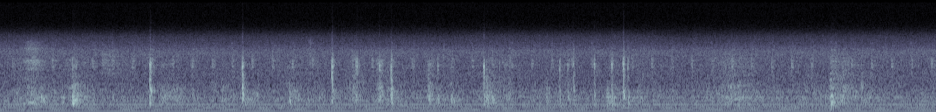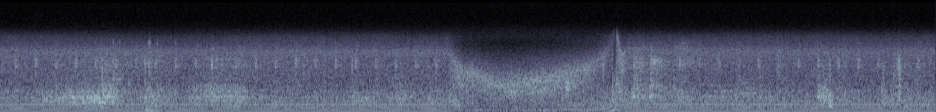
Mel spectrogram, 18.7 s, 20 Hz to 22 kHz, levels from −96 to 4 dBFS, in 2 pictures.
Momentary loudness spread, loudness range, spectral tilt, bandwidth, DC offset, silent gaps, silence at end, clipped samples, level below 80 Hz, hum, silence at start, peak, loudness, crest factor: 6 LU; 2 LU; -5 dB/octave; over 20 kHz; under 0.1%; none; 0 s; under 0.1%; -48 dBFS; 60 Hz at -45 dBFS; 0 s; -10 dBFS; -33 LUFS; 22 dB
